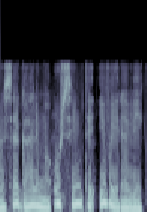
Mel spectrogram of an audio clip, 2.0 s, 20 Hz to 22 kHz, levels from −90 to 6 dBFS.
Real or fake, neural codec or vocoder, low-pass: real; none; 7.2 kHz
